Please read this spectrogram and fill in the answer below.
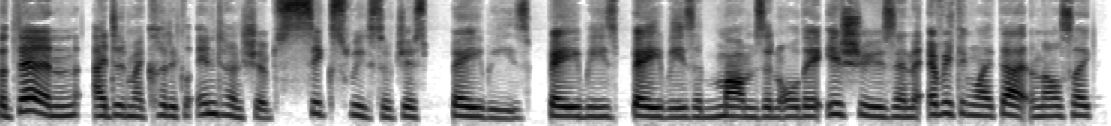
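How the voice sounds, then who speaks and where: A young Australian woman talks through her work in easy podcast chat, and her stories bounce along with little acted-out quotes. Her voice is smooth and clear, recorded close and dry with no room sound around it. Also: mid-range voice, fairly quick, hardly any pauses, no echo. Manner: chatty, animated storytelling with acted-out quotes. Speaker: physiotherapist guest.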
